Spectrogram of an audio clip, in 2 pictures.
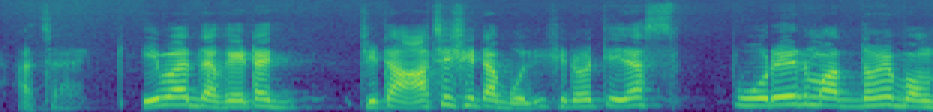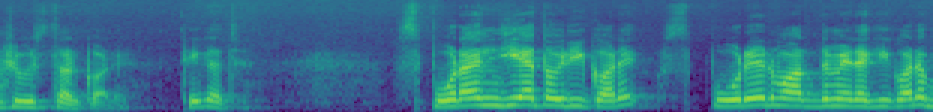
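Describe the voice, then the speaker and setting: A man with a Bengali accent teaches an exam-prep science class, asking whether things are clear after nearly every phrase and slipping English terms into his talk. His voice sits high for a man. The sound is narrow and tinny, as if heard over a phone. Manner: repeats "ঠিক আছে" often, mixes English words in.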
